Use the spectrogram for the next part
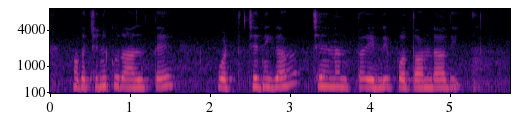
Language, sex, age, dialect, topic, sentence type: Telugu, female, 60-100, Southern, agriculture, statement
